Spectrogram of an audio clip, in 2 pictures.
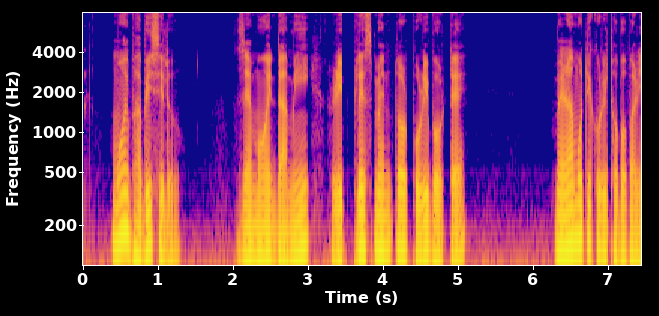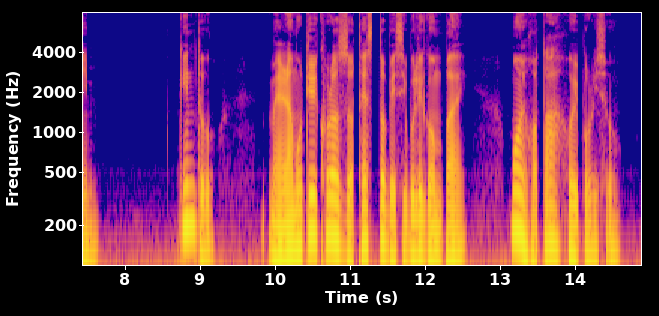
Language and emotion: Assamese, sad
